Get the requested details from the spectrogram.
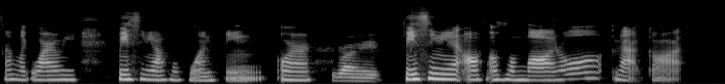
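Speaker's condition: Cleft lip and palate

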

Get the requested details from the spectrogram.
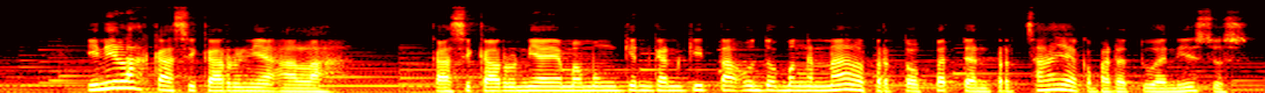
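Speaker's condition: No condition

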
